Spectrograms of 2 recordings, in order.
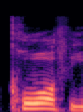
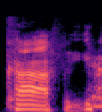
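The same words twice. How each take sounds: First: "coffee" with a rounded "aw" vowel; Long Island pronunciation. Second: "coffee" with an open "ah" vowel; Boston pronunciation. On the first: Co-host teasing Long Island speech, "coffee" said "cawfee". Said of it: "being from Long Island". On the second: Co-host contrasting Boston speech, "coffee" said "cahfee". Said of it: "somebody very fucking Bostonian". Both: Shown as a demonstration.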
